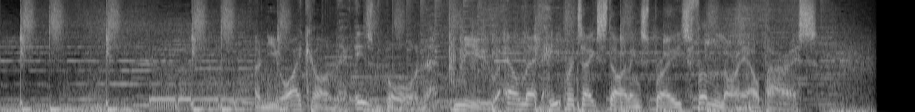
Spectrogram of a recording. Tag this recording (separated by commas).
Speech, Music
